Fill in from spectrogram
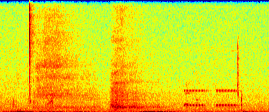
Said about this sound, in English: I can hear my phone ringing randomly.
